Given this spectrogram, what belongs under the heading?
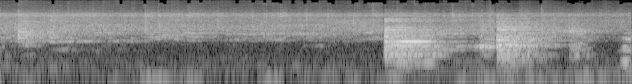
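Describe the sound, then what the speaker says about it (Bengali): Boiled potatoes fry in a pan, a steady hiss of sizzling that swells louder midway as they are stirred, close and alone. "এখন এটাকে একটুখানি এদিকে ভেজে নিই"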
